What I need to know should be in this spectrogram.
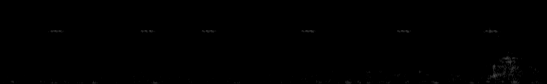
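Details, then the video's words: A cricket chirping somewhere outside a door at night, picked up faintly by an indoor microphone: short high chirps repeated about once a second, quiet against a low steady room hum. "Dude, can you hear the crickets?"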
